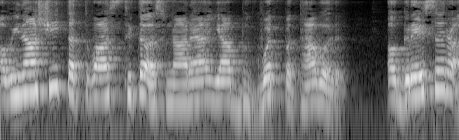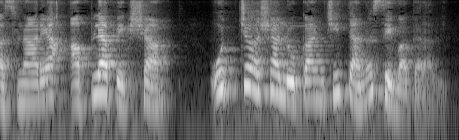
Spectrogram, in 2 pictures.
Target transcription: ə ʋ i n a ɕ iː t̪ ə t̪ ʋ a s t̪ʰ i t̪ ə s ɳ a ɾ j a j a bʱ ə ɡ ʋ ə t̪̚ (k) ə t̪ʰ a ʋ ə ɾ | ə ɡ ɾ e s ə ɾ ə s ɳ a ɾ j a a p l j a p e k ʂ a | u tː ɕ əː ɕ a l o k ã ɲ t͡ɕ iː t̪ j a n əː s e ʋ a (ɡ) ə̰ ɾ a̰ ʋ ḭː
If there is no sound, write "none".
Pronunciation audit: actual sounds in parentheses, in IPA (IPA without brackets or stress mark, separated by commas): p, k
